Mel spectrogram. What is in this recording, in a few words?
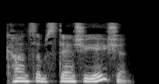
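"consubstantiation", British English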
